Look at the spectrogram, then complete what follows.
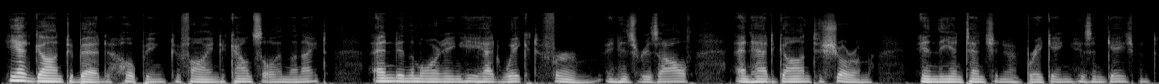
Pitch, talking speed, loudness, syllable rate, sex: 120 Hz, 180 wpm, -20 LUFS, 4.8 syllables/s, male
